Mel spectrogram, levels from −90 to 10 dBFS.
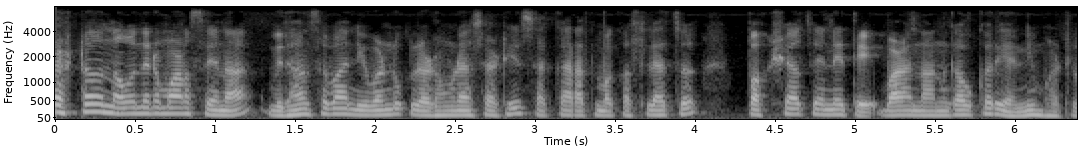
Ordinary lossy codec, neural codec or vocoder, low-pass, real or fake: Opus, 24 kbps; none; 7.2 kHz; real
